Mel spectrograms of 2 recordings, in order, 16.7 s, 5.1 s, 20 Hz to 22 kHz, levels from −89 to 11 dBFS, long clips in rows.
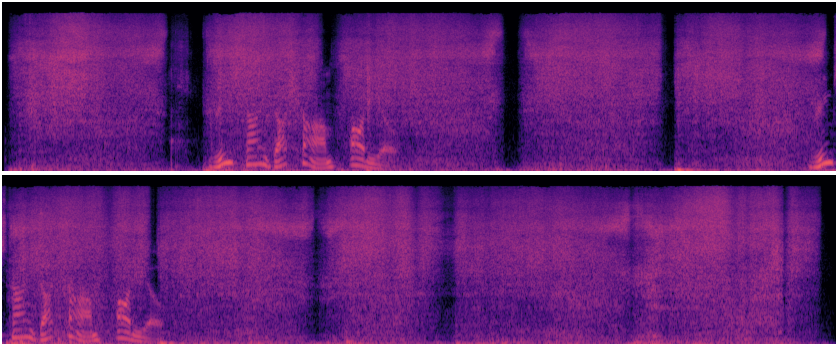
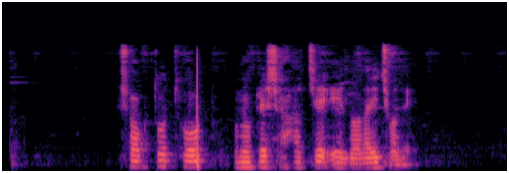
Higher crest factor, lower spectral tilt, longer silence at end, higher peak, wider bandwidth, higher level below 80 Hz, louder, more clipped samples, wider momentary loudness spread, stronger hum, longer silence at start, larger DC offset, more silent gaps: second, 18 dB vs 26 dB; second, -1.5 dB/octave vs -3.5 dB/octave; second, 0.1 s vs 0.95 s; second, -12 dBFS vs -2 dBFS; first, 17 kHz vs 8.4 kHz; first, -42 dBFS vs -68 dBFS; second, -29 LUFS vs -25 LUFS; neither; about the same, 7 LU vs 9 LU; neither; second, 0.05 s vs 1.2 s; neither; neither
